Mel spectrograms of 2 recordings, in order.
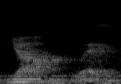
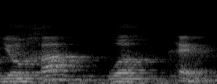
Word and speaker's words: Yahweh: These records indicate that in all likelihood the name should be pronounced Yahweh, or Yohawahe.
